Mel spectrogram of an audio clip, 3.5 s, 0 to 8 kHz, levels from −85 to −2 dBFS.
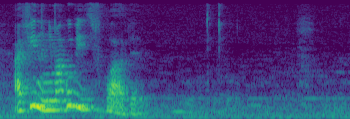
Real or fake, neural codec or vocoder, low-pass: real; none; 7.2 kHz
